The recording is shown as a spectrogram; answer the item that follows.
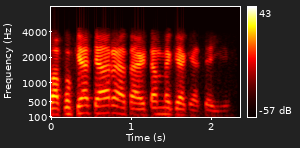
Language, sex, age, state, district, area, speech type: Urdu, male, 30-45, Uttar Pradesh, Mau, urban, conversation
